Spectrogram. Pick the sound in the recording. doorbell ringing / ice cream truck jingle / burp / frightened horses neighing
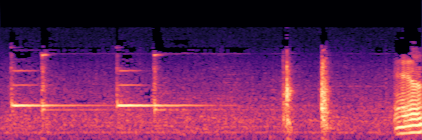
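doorbell ringing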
